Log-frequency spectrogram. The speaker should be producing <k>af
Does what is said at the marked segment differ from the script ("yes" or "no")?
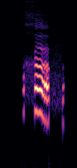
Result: yes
